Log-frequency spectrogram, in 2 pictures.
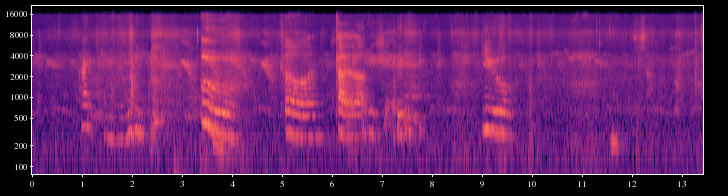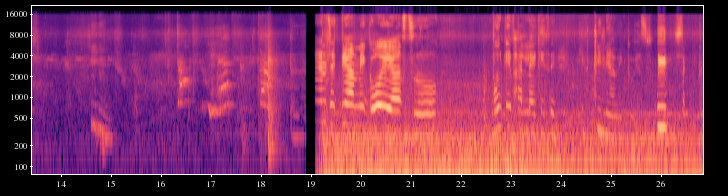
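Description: A young girl laughs and talks close by.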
